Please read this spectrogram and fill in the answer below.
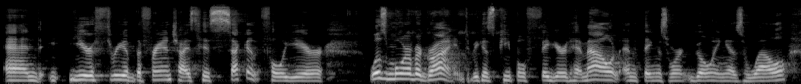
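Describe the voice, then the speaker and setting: Woman, somewhat low-pitched, sports analyst guest, conversational breakdown style. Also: normal speed, a little mellow.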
